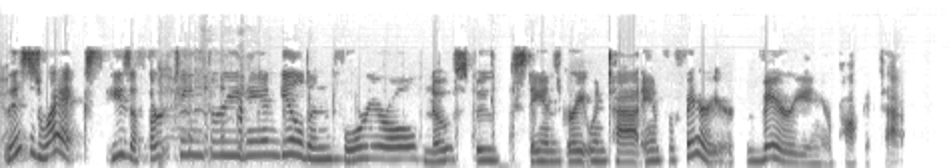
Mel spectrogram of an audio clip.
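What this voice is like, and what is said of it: Put-on Southern accent. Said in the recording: “I'll try to do a Southern accent.”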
